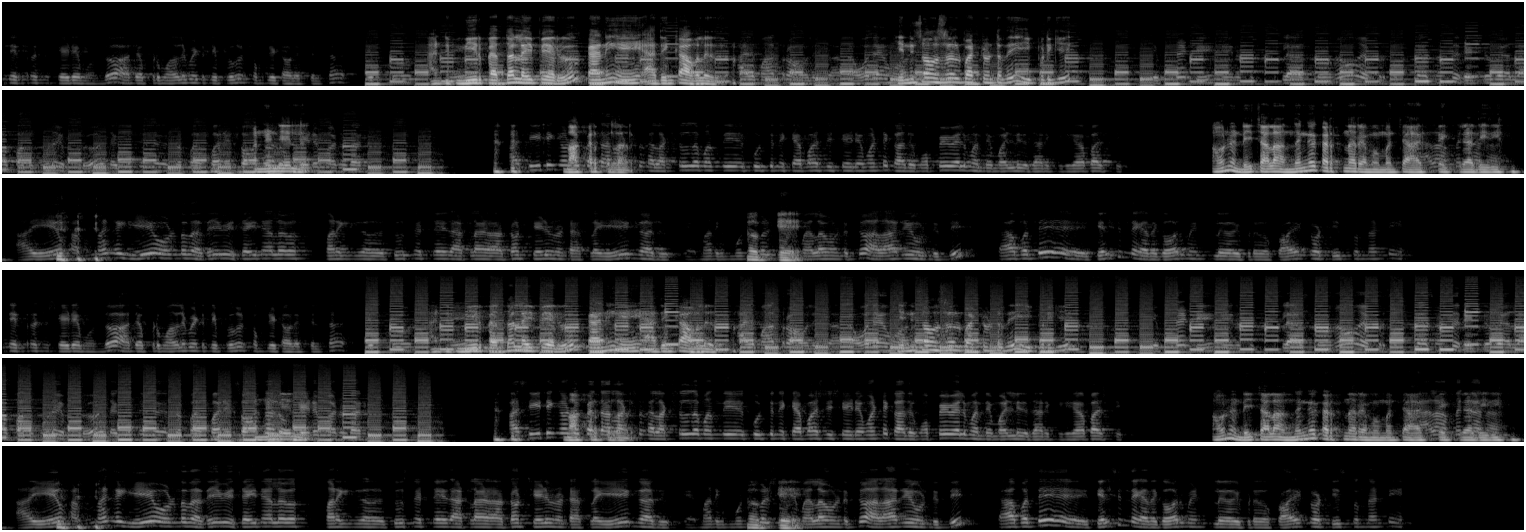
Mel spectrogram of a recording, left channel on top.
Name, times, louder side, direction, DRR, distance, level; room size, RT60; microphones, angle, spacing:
voice 1, 0.0-4.1 4.5-4.7 7.4-9.3 11.4-12.4 12.8-13.9 14.1-18.9 20.3-26.3 29.4-30.2 30.6-40.1 40.4-44.4, right 2 dB, 35° right, 14 dB, 0.7 m, -38 dB
sound 1, 3.6-19.6, right 4 dB, 75° right, 0.6 m, -30 dB
voice 2, 4.3-7.3 8.9-10.7 17.7-18.3 20.8-21.5 27.3-30.2 31.0-31.1 37.9-38.4, left 3 dB, 75° left, 13 dB, 0.9 m, -25 dB
19.5 x 11.5 x 3.1 m, 0.31 s
head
